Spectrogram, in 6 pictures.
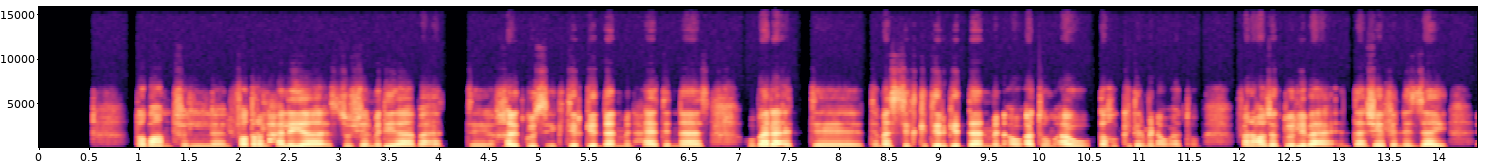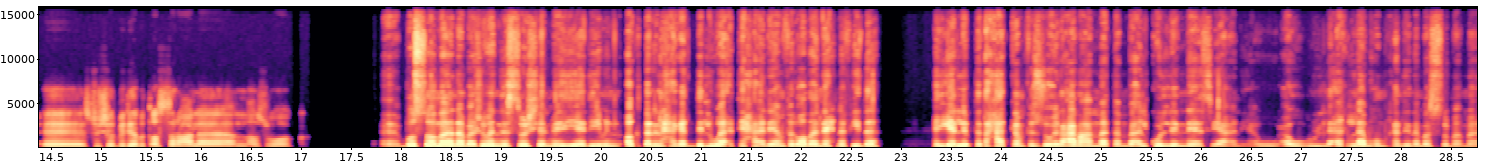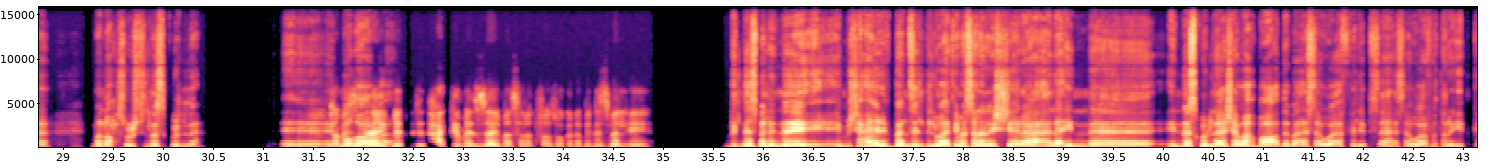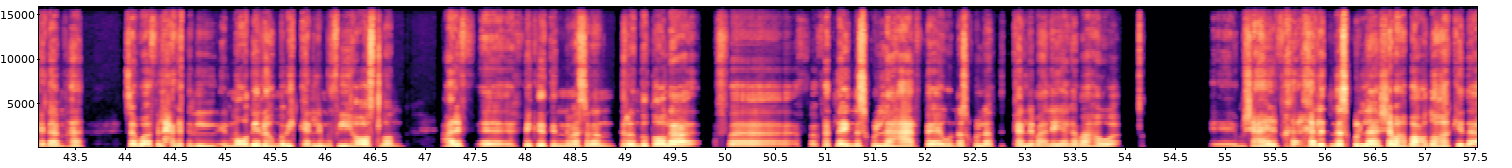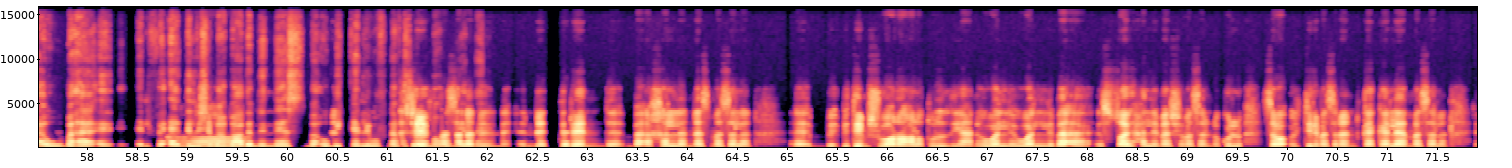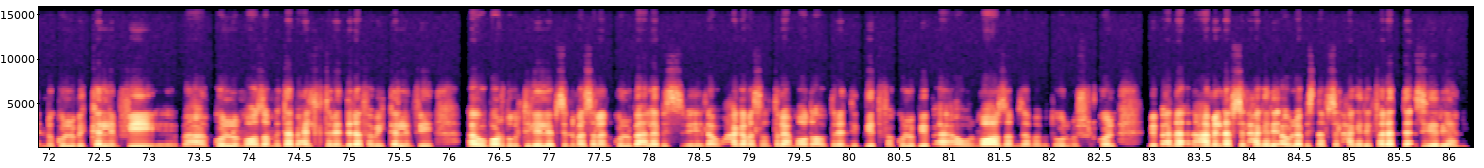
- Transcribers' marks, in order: in English: "السوشيال ميديا"; in English: "السوشيال ميديا"; in English: "السوشيال ميديا"; in English: "ترند"; tsk; tapping; in English: "الترند"; in English: "الترند"; in English: "ترند"
- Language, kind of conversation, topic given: Arabic, podcast, ازاي السوشيال ميديا بتأثر على أذواقنا؟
